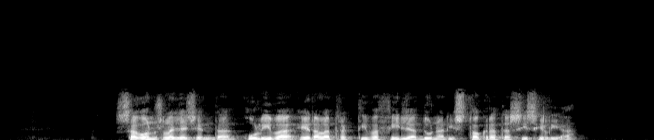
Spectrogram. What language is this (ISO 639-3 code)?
cat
